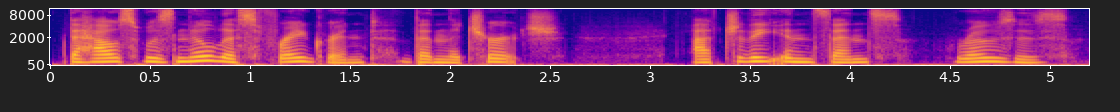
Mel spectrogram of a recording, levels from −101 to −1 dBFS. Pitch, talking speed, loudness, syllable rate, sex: 205 Hz, 150 wpm, -18 LUFS, 4.7 syllables/s, female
